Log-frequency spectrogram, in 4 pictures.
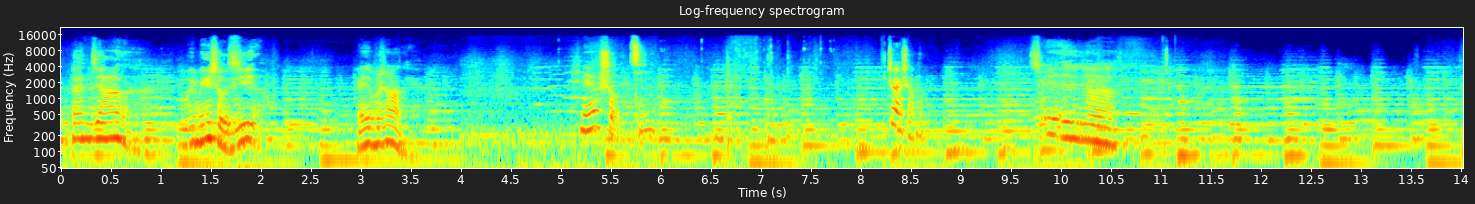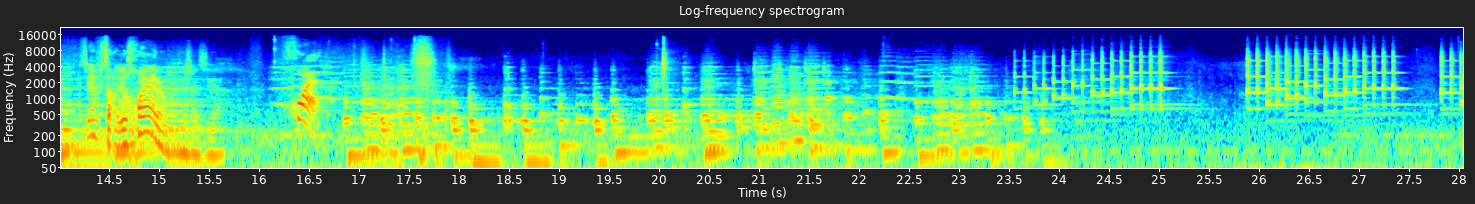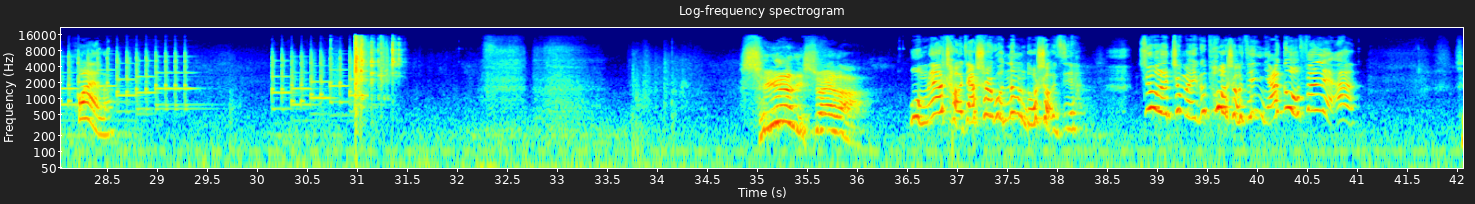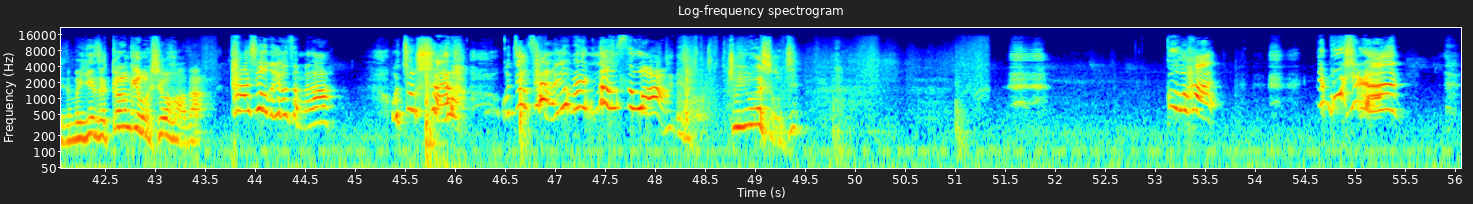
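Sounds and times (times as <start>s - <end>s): mobile phone ringtone: 23.5s - 31.3s
faint breath: 32.1s - 33.7s.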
